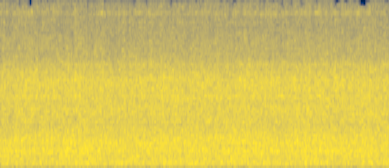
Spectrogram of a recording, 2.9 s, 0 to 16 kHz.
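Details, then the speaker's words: Snow blower after upgrading to a 212cc 6.5 hp Predator engine: an even, steady idle with no misses, surging or knocking, and no more vibration than the old engine; running normally. "The engine's running pretty good. Listen to that idle. And it's not vibrating any more than any other engine did on there."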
